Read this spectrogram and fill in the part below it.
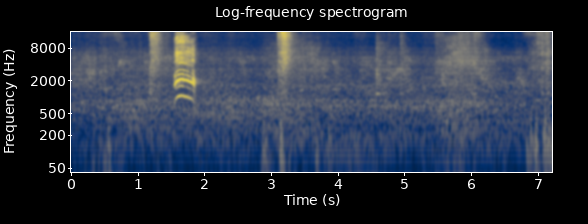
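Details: One loud, hoarse crow caw early on, followed by scattered faint clicks and knocks against a constant outdoor background hum.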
